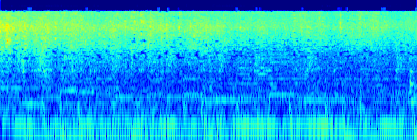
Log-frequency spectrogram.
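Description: Onions sizzling in a cup of hot oil in a biryani pot, a steady broadband hiss and crackle that holds close and even throughout with no talk.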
